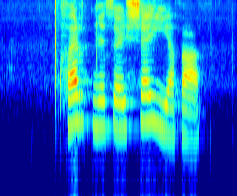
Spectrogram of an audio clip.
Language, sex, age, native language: Icelandic, female, 7, Icelandic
